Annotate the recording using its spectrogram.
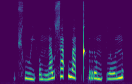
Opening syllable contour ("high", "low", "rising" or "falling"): low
